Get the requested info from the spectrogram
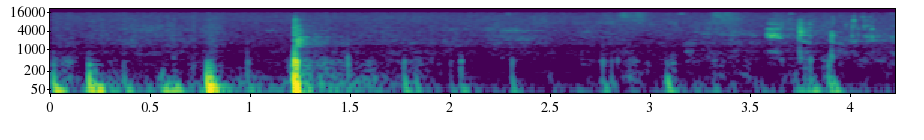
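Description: Microphone handling noise: a string of dull low thumps, with one sharper knock a little over a second in, as a microphone is picked up and moved.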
